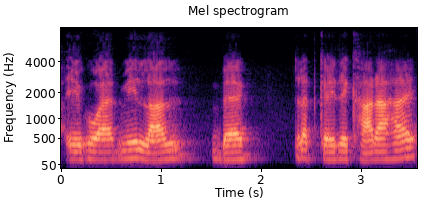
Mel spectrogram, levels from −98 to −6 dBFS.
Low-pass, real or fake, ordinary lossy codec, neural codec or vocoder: none; fake; none; codec, 16 kHz, 0.4 kbps, LongCat-Audio-Codec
